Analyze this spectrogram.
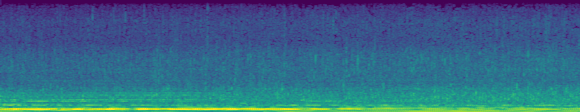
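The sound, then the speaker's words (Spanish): Steady, continuous rush of flowing river water, soft and even throughout, with a faint sustained tonal hum running underneath. “Y cuando estás trazando un nuevo sendero y cuando de nuevo vuelves a estar fundiéndote entre la naturaleza, descubres un bonito río.”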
